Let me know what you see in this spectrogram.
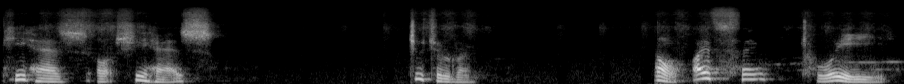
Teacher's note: So when you wish to correct something, at that time, you make use of falling rising tone.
